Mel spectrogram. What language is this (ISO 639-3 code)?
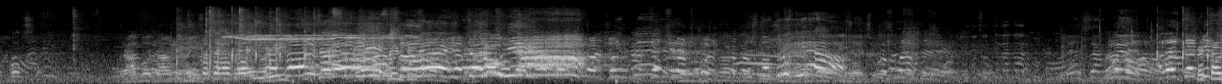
pol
